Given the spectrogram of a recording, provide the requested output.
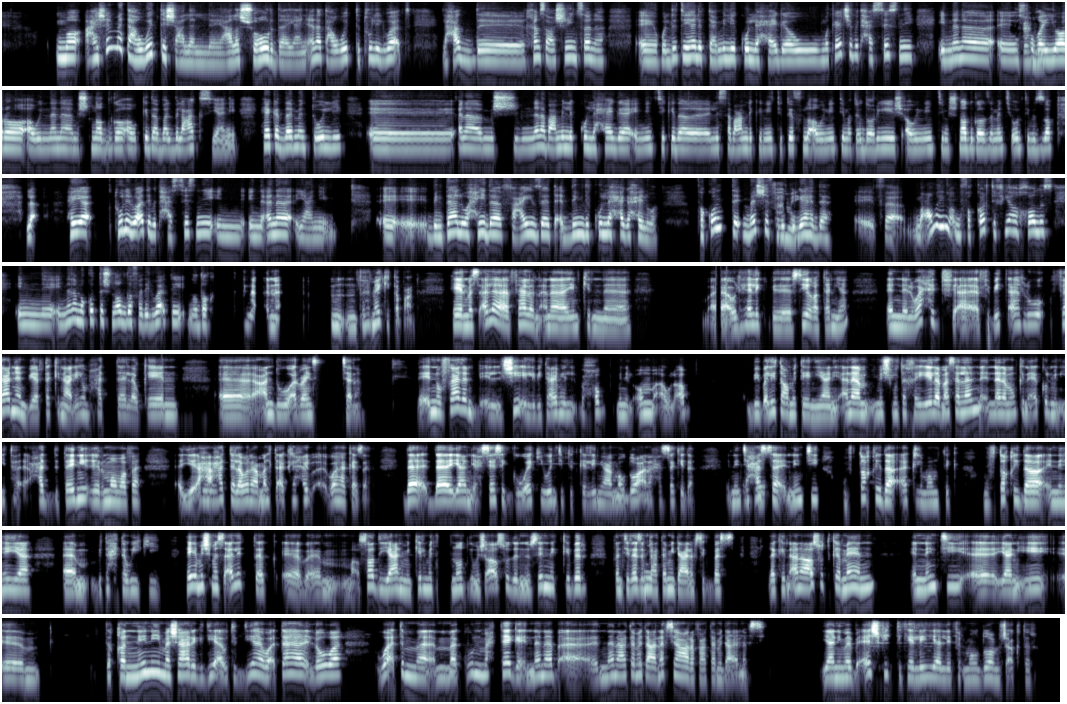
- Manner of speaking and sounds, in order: other street noise; horn
- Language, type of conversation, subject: Arabic, advice, إزاي أتعامل مع الانتقال لمدينة جديدة وإحساس الوحدة وفقدان الروتين؟
- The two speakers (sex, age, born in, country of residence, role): female, 30-34, Egypt, Portugal, user; female, 55-59, Egypt, Egypt, advisor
